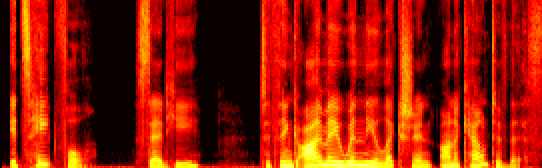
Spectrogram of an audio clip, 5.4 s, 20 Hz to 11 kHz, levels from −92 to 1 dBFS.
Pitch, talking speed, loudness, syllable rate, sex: 220 Hz, 165 wpm, -19 LUFS, 4.7 syllables/s, female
